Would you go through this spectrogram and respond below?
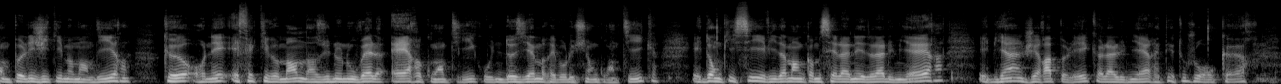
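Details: Adult man, lecturer; Normal voice.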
